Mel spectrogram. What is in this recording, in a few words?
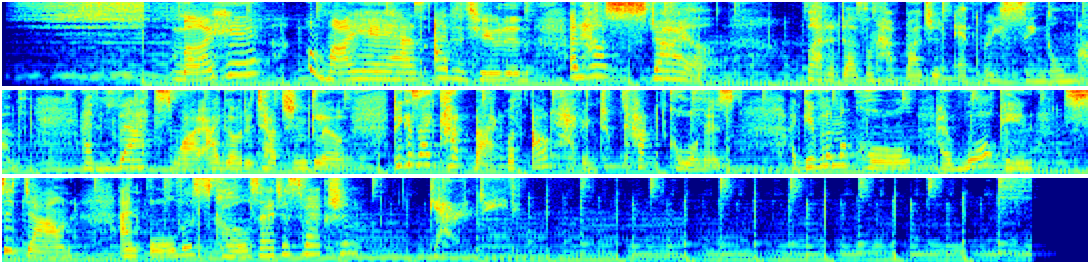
Voice Over Hair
